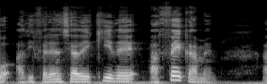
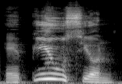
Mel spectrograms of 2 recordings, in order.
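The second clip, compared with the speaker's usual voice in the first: "epiusion" slowly, with the accented syllable punched; slow teacher's demonstration of the stressed syllable in "epiusion"; marked acute accent; much slower than usual. Shown as a demonstration. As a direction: lean hard on the acute accent in "epiusion", drawing the word out. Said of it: "marco ahí también el acento agudo".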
